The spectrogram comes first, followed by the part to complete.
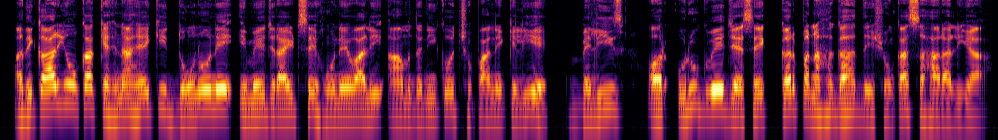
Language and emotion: Hindi, neutral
